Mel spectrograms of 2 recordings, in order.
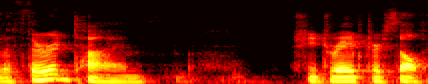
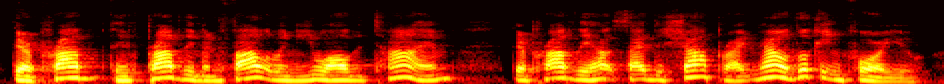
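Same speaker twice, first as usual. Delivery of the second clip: higher, lightly acted gentleman's voice; small gentleman, speculating; 7 semitones higher than usual. A narrator's reading. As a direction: reason it out with raised pitch.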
